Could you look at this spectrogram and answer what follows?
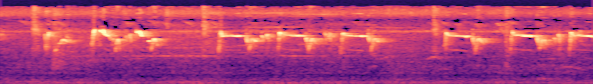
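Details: Prenjak singing vigorously, kept as a model for training other songbirds: bright high chirps, each sliding sharply downward, given in quick clusters of three to five with short pauses, over a low steady hum.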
